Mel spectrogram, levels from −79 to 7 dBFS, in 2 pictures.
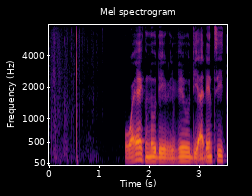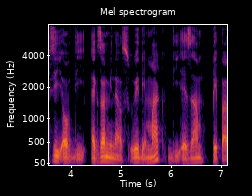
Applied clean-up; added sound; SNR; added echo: none; none; none; none.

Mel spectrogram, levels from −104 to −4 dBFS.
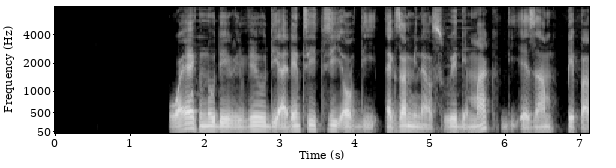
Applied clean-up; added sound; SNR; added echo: neural mask model DeepFilterNet 3.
